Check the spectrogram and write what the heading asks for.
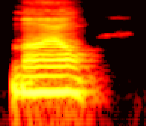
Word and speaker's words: Miel: So it's Mile, M-I-E-L. and it's pronounced Mile, and it's 406 6th Street in New Orleans.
